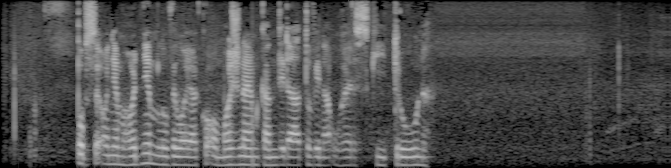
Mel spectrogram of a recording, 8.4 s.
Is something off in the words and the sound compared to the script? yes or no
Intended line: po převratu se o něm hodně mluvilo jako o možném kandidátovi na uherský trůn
yes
